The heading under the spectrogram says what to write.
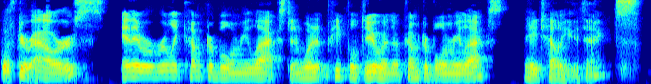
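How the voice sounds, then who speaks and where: Middle-aged woman guest, low gravelly voice, chatty storyteller. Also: fairly even intonation, a little fast. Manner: chatty, many restarts and asides. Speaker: interview guest, PR agency founder. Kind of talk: casual interview storytelling.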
